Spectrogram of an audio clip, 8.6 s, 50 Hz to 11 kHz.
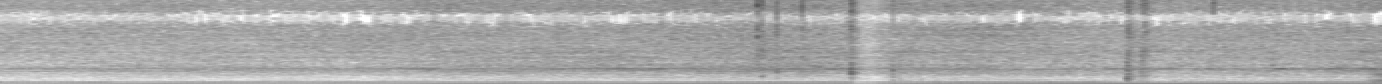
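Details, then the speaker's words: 2009 Kawasaki KLX250S after carb cleaning and fresh fuel, no longer leaking once running: steady single-cylinder thump with constant hum, lifting slightly into a brief rev at the end; idling fine. "Make sure that she does run fine. And this one will be up for sale soon. Yeah, she is idling just fine."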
